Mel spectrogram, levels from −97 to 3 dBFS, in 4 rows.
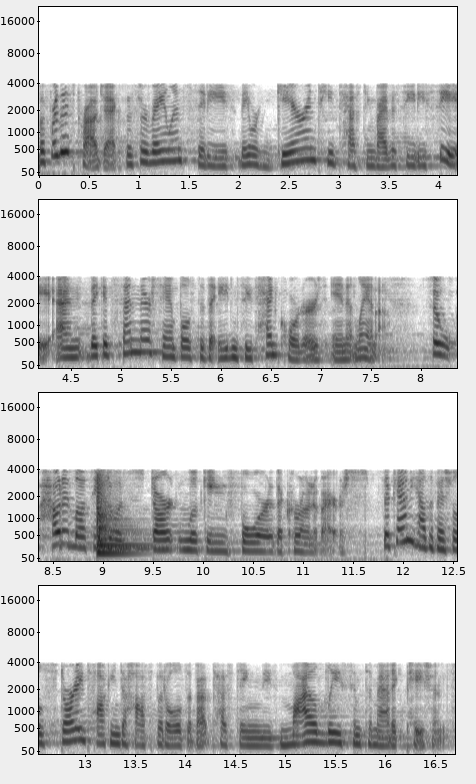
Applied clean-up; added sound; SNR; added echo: none; Snare drum; -1 dB; reverberation time 1.9 s.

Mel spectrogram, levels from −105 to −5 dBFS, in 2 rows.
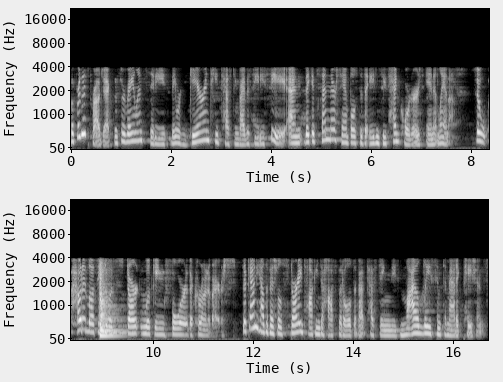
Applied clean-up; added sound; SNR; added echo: classical method WPE with log-MMSE.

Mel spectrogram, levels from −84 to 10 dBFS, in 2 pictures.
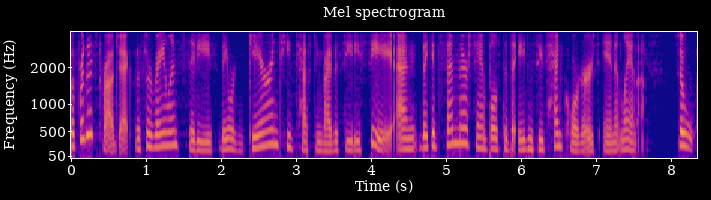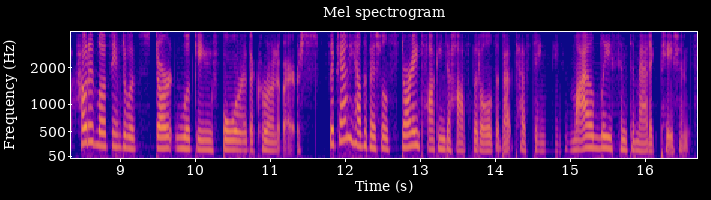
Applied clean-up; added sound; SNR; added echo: neural separator model SepFormer WHAMR!.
